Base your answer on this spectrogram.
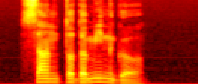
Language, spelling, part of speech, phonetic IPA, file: Polish, Santo Domingo, proper noun, [ˈsãntɔ dɔ̃ˈmʲĩŋɡɔ], Pl-Santo Domingo.ogg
